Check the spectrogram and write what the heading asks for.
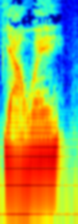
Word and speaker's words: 亚威: 那耶和华这个四个字的这个神的名字，我们其实在第一堂课的时候已经讲过了，它其实你就可以念成亚威，或者是在犹太人里头有些人用 Adonai 来取代亚威 Roy，耶和华亚威，我的牧人 Roy，我的牧者 Roy，我的牧人 Roy，亚威 Roy，亚威 Roy，耶和华是我的牧者。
